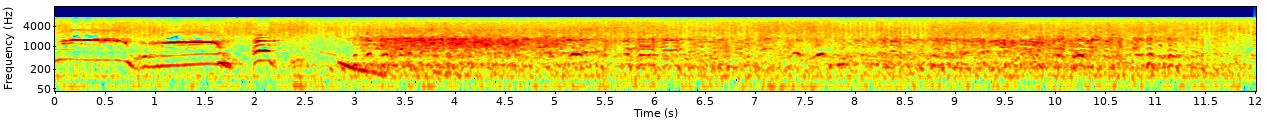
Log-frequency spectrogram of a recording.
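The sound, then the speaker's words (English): A horse named Leona, which has a little cold, gives a single sharp, breathy sneeze just after some brief tonal vocal sounds, then a steady rushing background noise fills the rest. “Bless you.”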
